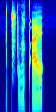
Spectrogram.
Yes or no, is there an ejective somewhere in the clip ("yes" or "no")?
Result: yes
